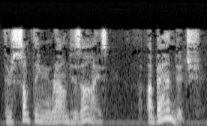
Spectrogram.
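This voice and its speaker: A man's voice: a little high, sing-song, normal speed, slightly rough. An actor playing an earnest, worried young man caught up in a mystery in a radio drama, speaking with urgency. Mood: tense, grim.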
